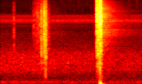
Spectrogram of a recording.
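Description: Two sharp, separate gunshots from an AR rifle built from Anderson components, fired outdoors during a magazine dump. They are loud, with a short gap between them and brief ringing tails.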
